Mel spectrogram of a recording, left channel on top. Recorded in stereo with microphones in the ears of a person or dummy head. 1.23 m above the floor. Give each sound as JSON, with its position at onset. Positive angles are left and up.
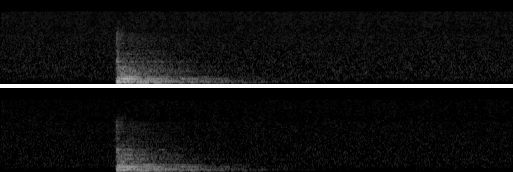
{"t": 1.2, "sound": "a cupboard door", "side_deg": -20, "distance_m": 4.0}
